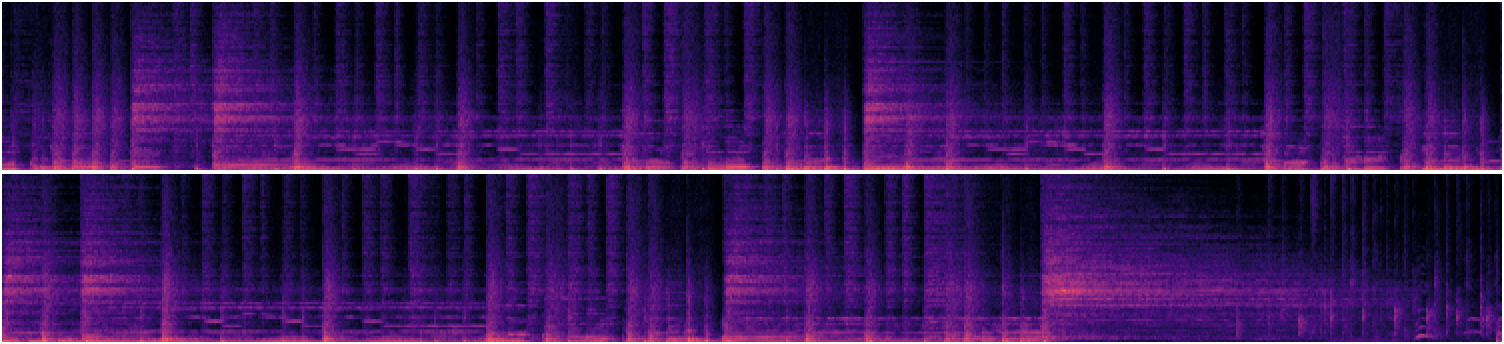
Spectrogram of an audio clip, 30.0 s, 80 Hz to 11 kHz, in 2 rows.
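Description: Live rock band playing loud and heavy: drum kit with kick and snare hits over sustained bass and chords. About 25 seconds in, the band stops on a final hit, and the cymbals and amplifiers ring out and fade as the song ends.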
